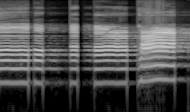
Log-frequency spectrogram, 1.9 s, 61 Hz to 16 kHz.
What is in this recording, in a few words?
VOICE GRL HOUSE 125 A, House Voice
